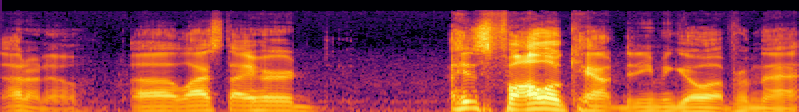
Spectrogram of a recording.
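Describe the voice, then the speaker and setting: This man has a plain, everyday voice at a medium pitch. His pitch variation is ordinary. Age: 20s. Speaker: MMA fighter and comedian. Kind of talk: casual chat.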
